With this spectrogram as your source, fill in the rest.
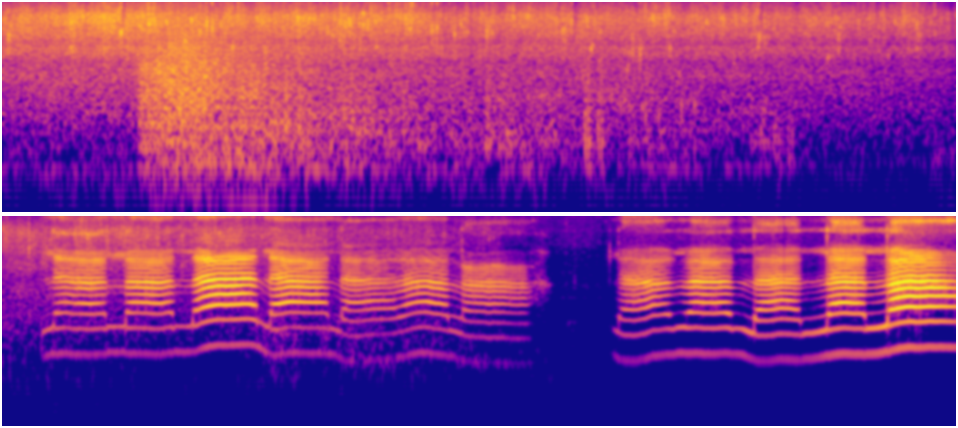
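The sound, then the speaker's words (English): Rain patters steadily with a brief low rumble early on, then clear melodic tones take over for the second half. “the patter of rain. All of these sounds are parts of nature's music.”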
